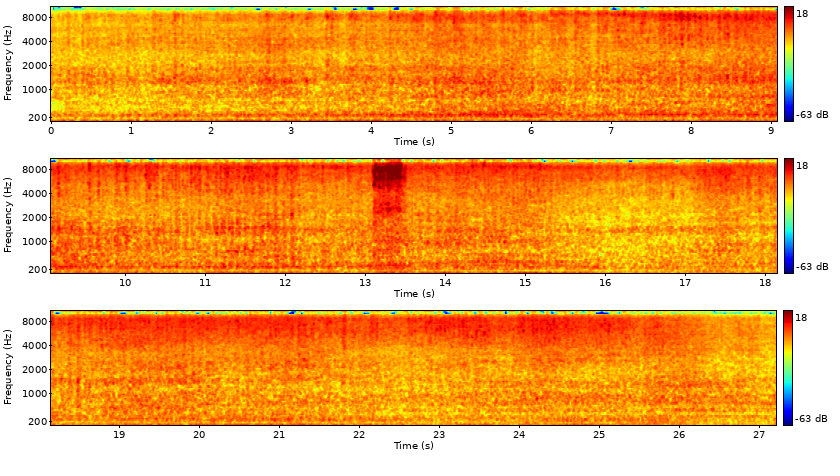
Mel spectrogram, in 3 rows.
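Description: Winged sprint cars' V8 engines running as a pack on a dirt oval, a steady low drone, with cars passing close by about 13 seconds in.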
